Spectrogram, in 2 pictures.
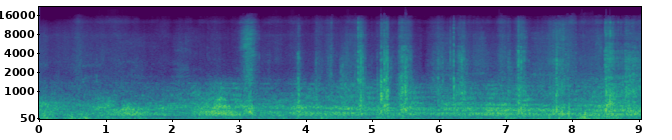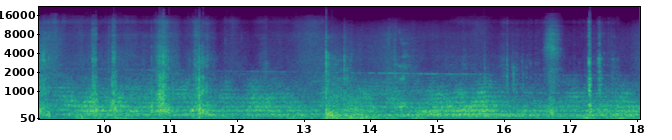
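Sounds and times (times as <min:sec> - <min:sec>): tool scraping snow: 0:02.9 - 0:13.3, 0:15.4 - 0:18.0.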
